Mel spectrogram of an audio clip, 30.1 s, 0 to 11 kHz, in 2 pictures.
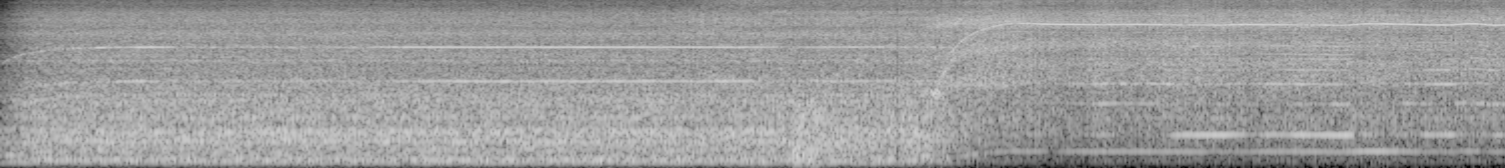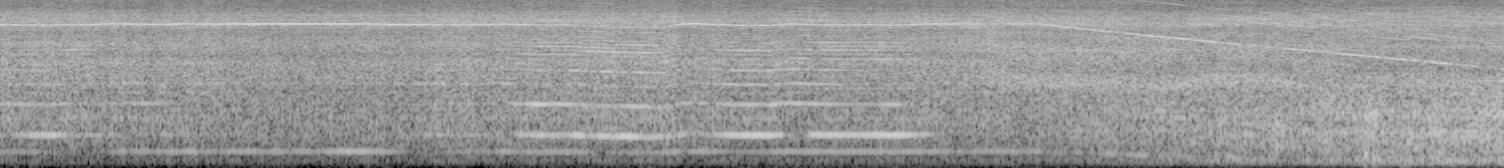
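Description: Festool dust extractor switched on and running steadily. About nine seconds in, a Festool OF 2000 plunge router spins up to a high whine and cuts with a straight bit through a routing template, its pitch dipping briefly a couple of times under load. Near 25 seconds the router is switched off and its whine slowly falls away while the extractor keeps running.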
